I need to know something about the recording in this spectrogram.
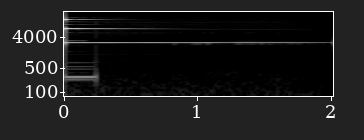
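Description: A single bright bell ding, struck at the start and ringing out as one high tone that slowly fades. The last low notes of the music stop about a quarter second in.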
